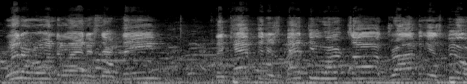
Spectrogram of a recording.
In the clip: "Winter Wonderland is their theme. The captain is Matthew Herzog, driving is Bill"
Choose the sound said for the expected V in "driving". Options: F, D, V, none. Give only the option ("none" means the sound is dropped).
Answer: V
